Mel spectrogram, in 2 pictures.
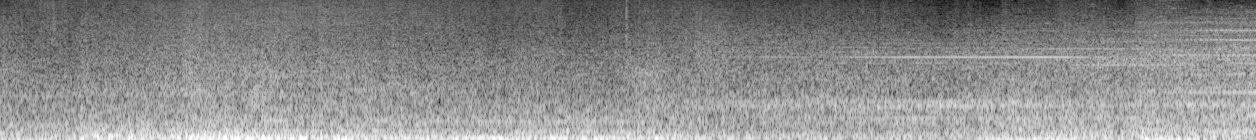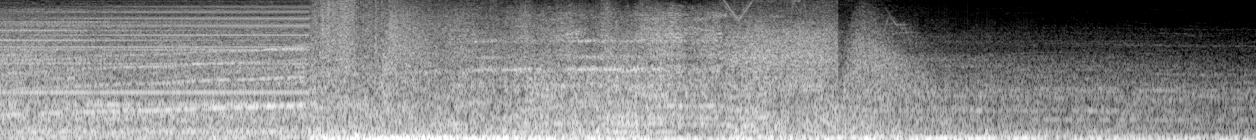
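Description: Film sound effects of a giant rogue wave crashing over a cruise ship: a continuous roaring rush of water with a deep rumble, pitched tones climbing for several seconds into a heavy boom about eight seconds in, then fading out.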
